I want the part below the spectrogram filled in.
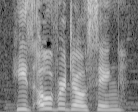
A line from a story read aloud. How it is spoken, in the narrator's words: a nurse yelled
